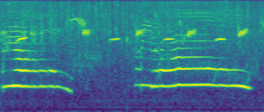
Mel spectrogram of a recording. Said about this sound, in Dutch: Ergens in de verte horen ze een poes heel zielig miauwen. Maar waar? Ze kijken om zich heen, maar zien niks. Het lijkt wel van boven te komen.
